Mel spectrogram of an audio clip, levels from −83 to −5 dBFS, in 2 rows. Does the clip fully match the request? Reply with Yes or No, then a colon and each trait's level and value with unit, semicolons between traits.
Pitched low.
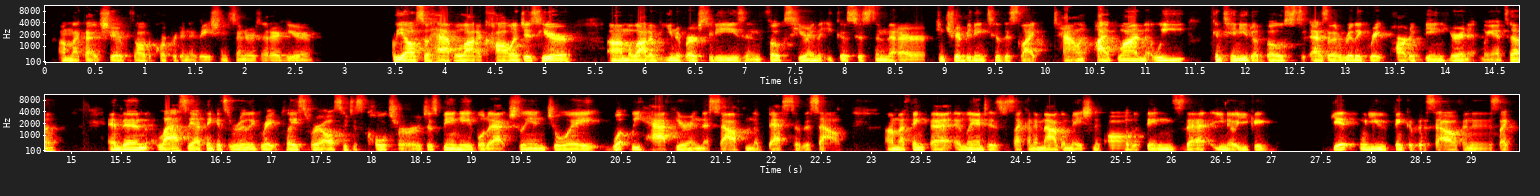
Yes: very low, 85 Hz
